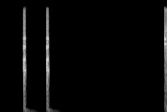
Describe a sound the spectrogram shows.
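A menu beeps twice.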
